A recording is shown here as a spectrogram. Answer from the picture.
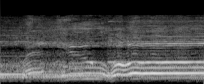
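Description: Worship music: sustained keyboard chords under a sung melody line that slides down about a second in and then settles on a long held note.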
